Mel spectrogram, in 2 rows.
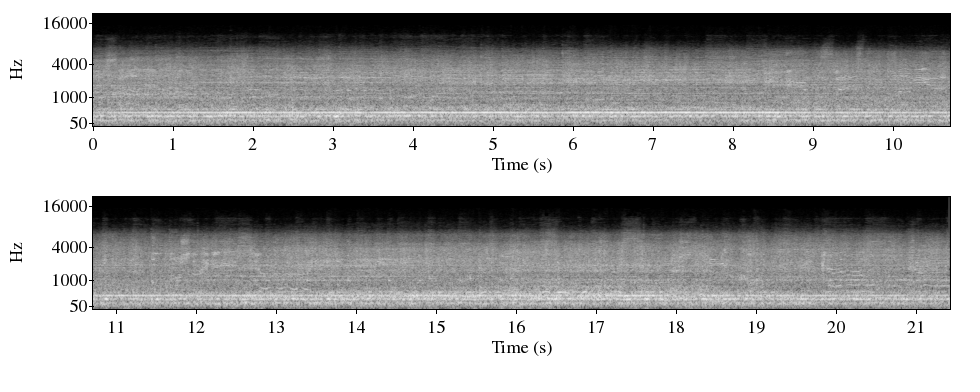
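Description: Case IH 1620 Axial-Flow combine running while harvesting corn, its corn header taking in the rows: a loud, steady machine drone with a constant-pitch hum under it.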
